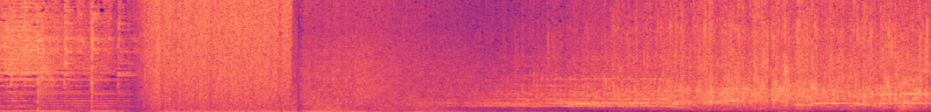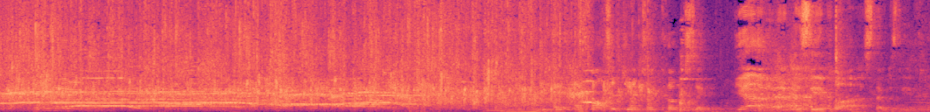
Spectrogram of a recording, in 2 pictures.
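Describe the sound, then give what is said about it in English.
An audience bursts into loud, dense applause that rolls on steadily for several seconds, with voices rising over the clapping and the crowd noise gradually thinning toward the end. “Yeah, that was the applause.”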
